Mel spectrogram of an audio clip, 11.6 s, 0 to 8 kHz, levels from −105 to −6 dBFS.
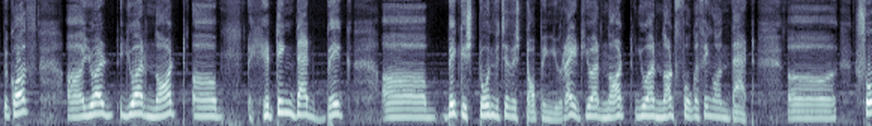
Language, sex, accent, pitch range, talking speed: English, male, Indian, 135-175 Hz, 155 wpm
